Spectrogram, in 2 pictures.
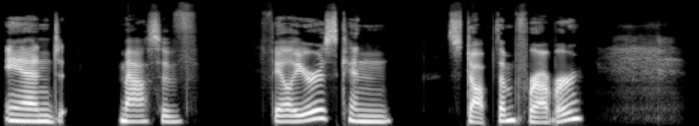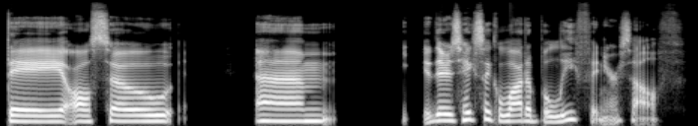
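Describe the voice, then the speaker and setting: A woman's voice: fairly low pitch, fairly even intonation, slow, long pauses, smooth, no echo, studio quality. A woman from Canada with a Canadian accent, hosting a podcast in a chatty, upbeat way. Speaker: podcast host. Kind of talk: interviewing and reading a sponsor spot.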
